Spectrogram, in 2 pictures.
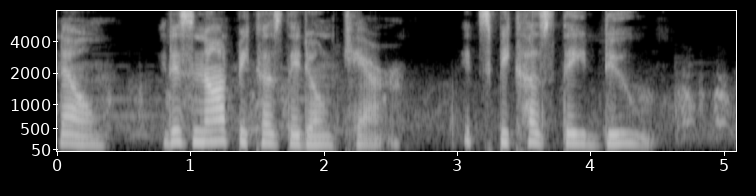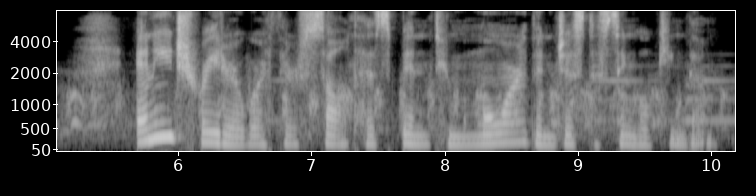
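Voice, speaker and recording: A woman playing a poised, formal demonic tutor in a fantasy ASMR roleplay, speaking as a wise and gently reassuring mentor with measured, courtly phrasing. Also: on the low side, vocal fry, a little hiss or hum. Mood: reassuring, instructive. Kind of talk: ASMR fantasy roleplay, scripted character acting.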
